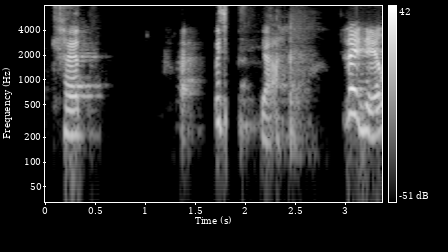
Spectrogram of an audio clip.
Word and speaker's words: crêpe: Oh, so correctly, it's crepe. So the R is like the worst part for the Americans, just because it's so different how we pronounce it. But yeah, you kind of have to roll your R, and so that just like crepe.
